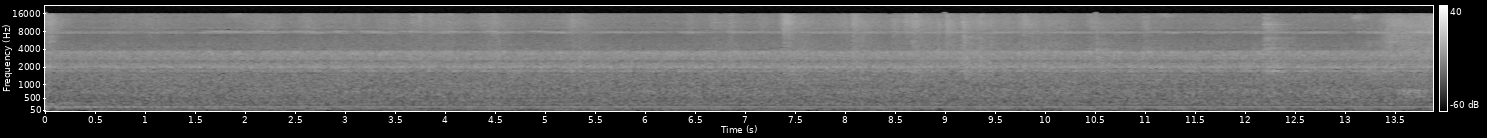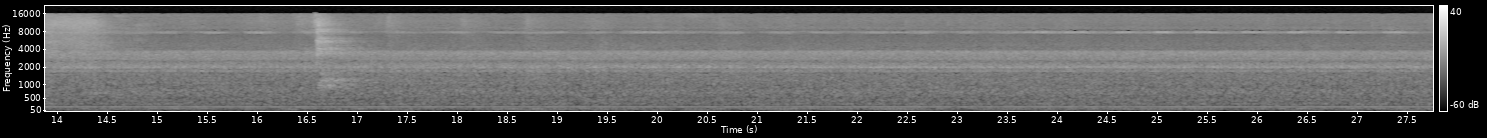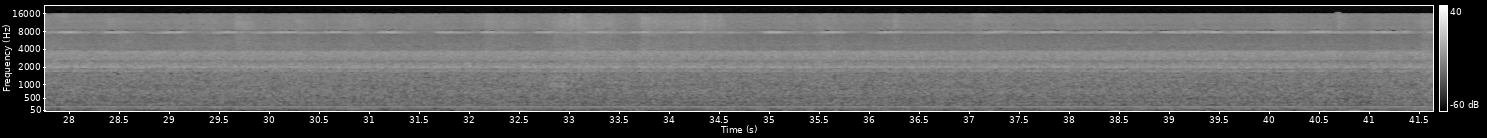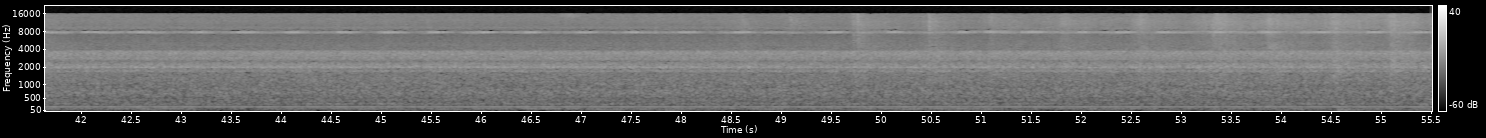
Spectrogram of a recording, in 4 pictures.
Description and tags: night ambience at home
soundscape, night, noise, field-recording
